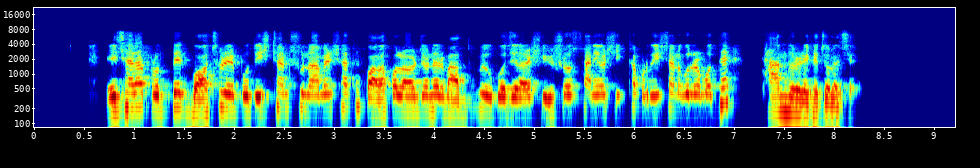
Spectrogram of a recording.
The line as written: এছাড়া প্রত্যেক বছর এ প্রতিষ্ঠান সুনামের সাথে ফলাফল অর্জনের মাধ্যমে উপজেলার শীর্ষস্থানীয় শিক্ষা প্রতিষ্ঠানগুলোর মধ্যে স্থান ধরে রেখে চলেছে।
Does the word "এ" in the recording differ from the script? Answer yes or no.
no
